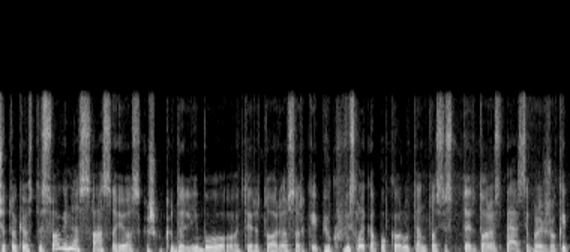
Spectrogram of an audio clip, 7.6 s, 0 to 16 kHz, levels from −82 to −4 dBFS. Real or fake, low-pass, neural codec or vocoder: fake; 9.9 kHz; vocoder, 22.05 kHz, 80 mel bands, WaveNeXt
